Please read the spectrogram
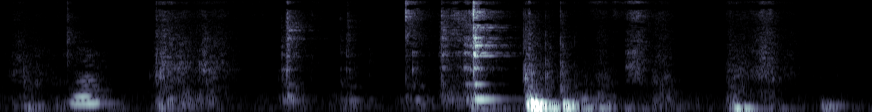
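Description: Metal rifle parts, a chassis and a barreled action, being handled and set down on a padded mat: a few light metallic clicks and clinks, then a dull thump about two and a half seconds in and a softer one near the end.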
